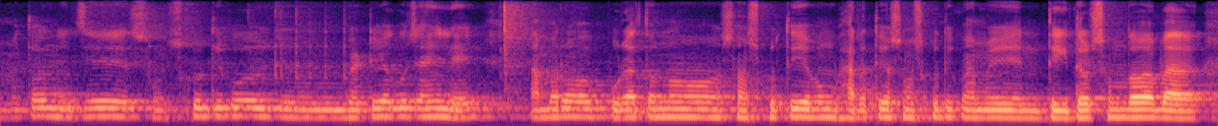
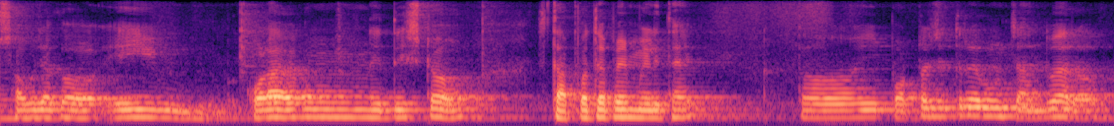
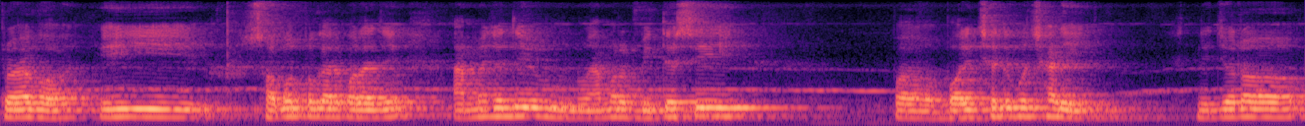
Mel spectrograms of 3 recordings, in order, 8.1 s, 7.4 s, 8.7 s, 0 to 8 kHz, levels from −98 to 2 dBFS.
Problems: constant background noise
